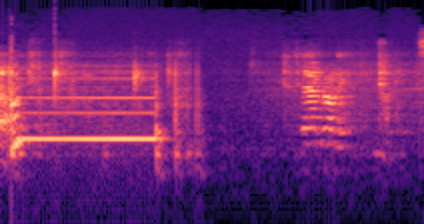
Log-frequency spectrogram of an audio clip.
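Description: A steady tone held at one pitch for about a second and a half, then cut off abruptly.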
